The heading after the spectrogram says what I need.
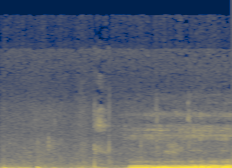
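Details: Husband snoring at night: quiet rustling, then a loud, deep, vibrating rumble on the in-breath; snoring.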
